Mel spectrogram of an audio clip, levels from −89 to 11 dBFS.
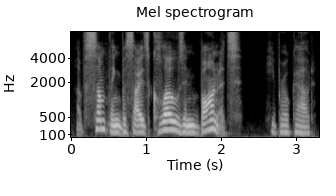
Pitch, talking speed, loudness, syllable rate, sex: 155 Hz, 165 wpm, -19 LUFS, 5.5 syllables/s, female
